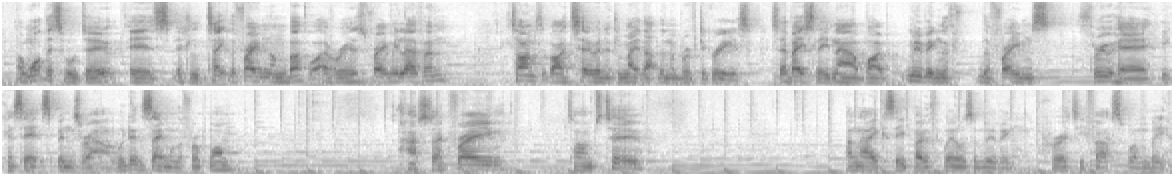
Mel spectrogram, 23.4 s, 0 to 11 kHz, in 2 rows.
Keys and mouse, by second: 1.1-2.9 drag, 3.8-12.1 drag, 13.0 click, 14.6-18.6 drag, 19.6-23.4 drag.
